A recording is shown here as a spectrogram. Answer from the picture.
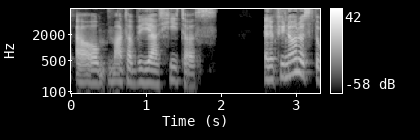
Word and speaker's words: Mataviejitas: the old lady killer as I try to pronounce earlier it's Al mataviatitas and if you notice the word l in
